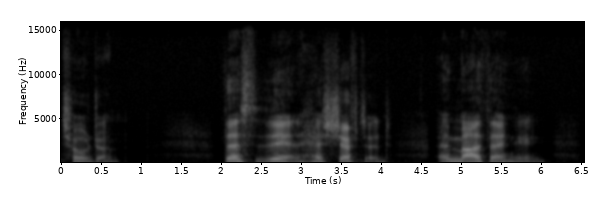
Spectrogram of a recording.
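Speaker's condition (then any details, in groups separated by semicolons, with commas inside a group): Motor neuron disease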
